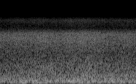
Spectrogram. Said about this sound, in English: Should I be concerned about wind right now?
